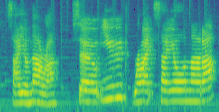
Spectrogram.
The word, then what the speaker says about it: さようなら: But when there is O, U sound next to each other, you'd pronounce like O. So you don't pronounce it like Sayonara, but Sayonara.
